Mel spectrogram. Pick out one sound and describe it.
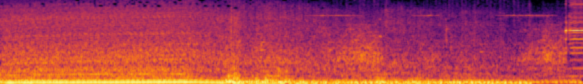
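An old car engine hums steadily as the car drives along.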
